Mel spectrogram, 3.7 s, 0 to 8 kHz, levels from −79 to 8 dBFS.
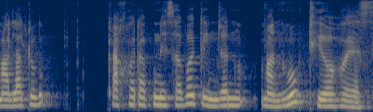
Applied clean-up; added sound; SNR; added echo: none; none; none; none.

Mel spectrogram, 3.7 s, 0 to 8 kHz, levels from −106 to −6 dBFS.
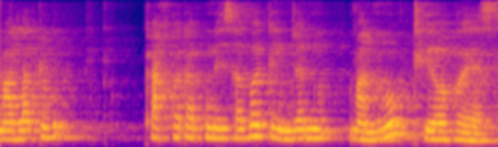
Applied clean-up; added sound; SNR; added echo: none; none; none; reverberation time 1.0 s.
